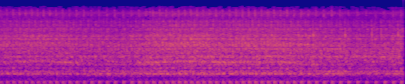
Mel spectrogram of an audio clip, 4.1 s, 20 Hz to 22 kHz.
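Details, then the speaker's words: 2017 Honda Ruckus NPS50 50cc four-stroke scooter, idle set just under 2000 rpm on inductive tachometer: even putt-putt, steady with no stumbling; sounds like new, normal idle, earlier problem possibly just the spark plug. "sounds good sounds like what it sounded new you want your idol to be as low as you can get it without a knife and it's steady"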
